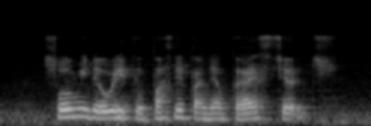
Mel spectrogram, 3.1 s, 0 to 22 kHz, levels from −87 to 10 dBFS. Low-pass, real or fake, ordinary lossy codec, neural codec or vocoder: none; fake; none; codec, 16 kHz, 1 kbps, FunCodec, trained on LibriTTS, 50 frames a second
